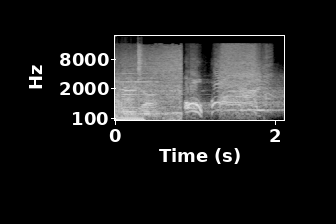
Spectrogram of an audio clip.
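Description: Music opening with a heavy bass hit, then, from about a second in, a few voices shouting together, their pitch rising and falling.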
